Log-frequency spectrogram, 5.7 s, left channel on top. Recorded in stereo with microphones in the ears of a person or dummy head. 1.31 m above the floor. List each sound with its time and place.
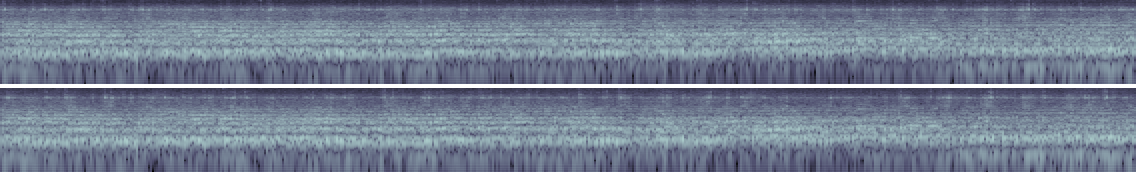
0.0 s an aircraft: 20° left (ahead or behind); by 5.7 s 35° left (ahead or behind)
